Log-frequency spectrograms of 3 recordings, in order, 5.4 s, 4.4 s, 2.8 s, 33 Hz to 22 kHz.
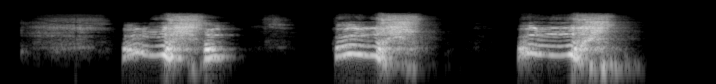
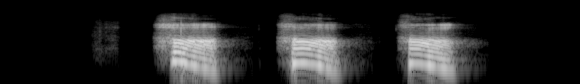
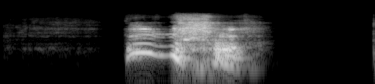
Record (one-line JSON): {"three_cough_length": "5.4 s", "three_cough_amplitude": 19632, "three_cough_signal_mean_std_ratio": 0.49, "exhalation_length": "4.4 s", "exhalation_amplitude": 21152, "exhalation_signal_mean_std_ratio": 0.41, "cough_length": "2.8 s", "cough_amplitude": 19956, "cough_signal_mean_std_ratio": 0.43, "survey_phase": "beta (2021-08-13 to 2022-03-07)", "age": "45-64", "gender": "Male", "wearing_mask": "No", "symptom_cough_any": true, "symptom_sore_throat": true, "smoker_status": "Ex-smoker", "respiratory_condition_asthma": false, "respiratory_condition_other": false, "recruitment_source": "Test and Trace", "submission_delay": "2 days", "covid_test_result": "Positive", "covid_test_method": "ePCR"}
